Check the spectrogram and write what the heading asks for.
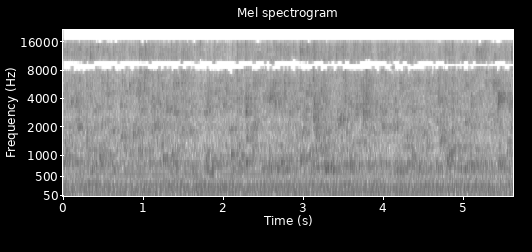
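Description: Faint, steady trickle of water with a low electrical hum, from a home aquarium's filter.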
